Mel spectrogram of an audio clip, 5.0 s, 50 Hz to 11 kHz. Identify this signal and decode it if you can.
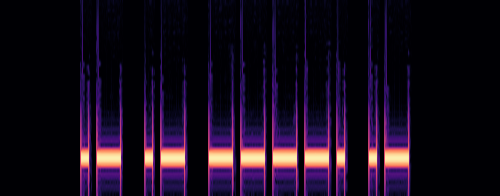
Morse code, heard as a keyed tone, about 15 wpm, 700 Hz. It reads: AA9A
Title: Call Signs Repeated 2x - 15wpm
